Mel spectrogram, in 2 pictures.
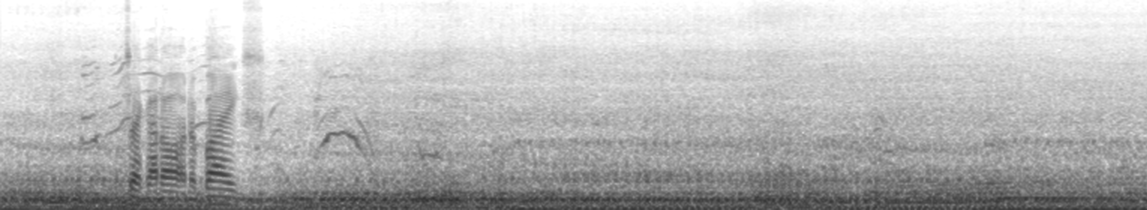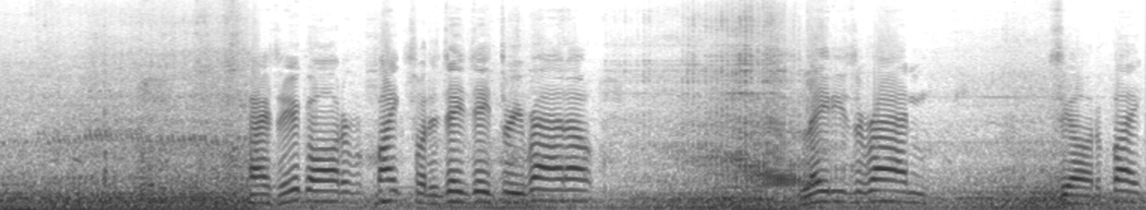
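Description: Nearby motorcycles rev their engines loudly in sharp bursts.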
